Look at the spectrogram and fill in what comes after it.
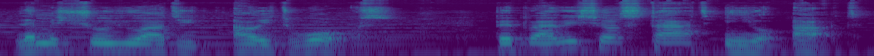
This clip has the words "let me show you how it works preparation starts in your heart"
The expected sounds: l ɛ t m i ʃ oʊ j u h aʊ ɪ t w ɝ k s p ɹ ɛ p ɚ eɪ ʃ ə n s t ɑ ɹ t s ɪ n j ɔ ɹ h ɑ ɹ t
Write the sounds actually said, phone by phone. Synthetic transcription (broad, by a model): l ɛ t m i ʃ oʊ j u h aʊ ɪ t w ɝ k s p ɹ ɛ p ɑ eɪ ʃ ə l s t ɑ t ɪ n j ɔ ɑ t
